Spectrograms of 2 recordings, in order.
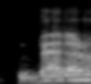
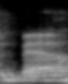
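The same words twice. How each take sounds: First: American "বেটার" with tapped d-like t and sounded r; American accent. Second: British accent. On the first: Teacher showing learners the accent difference, American pronunciation of "বেটার". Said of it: "American". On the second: Teacher showing learners the accent difference, British pronunciation of "বেয়ার". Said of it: "British". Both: Shown as a demonstration.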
